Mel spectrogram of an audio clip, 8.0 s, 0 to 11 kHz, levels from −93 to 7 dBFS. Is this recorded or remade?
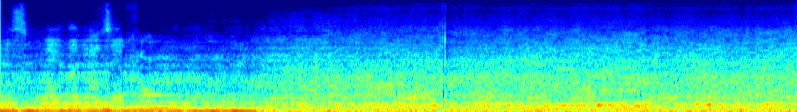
remade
